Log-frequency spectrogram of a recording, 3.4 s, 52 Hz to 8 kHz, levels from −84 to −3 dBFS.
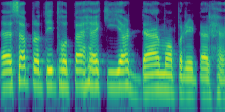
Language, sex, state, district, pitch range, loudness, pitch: Hindi, male, Bihar, Gopalganj, 135-170 Hz, -16 LUFS, 160 Hz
